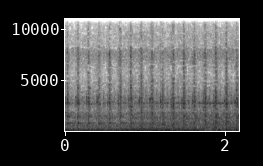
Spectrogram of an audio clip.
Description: First video under the hood trying to diagnose this rhythmic knocking/banging that started recently. It follows engine speed.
